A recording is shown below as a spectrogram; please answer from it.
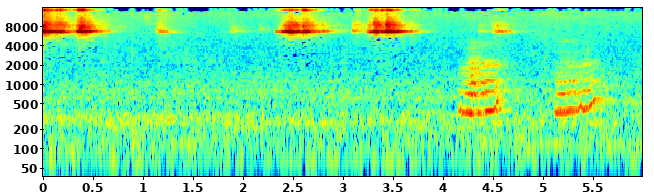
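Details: British Shorthair mother cat with her kittens: thin, very high squeaks repeat about once a second, then two low, rising chirped meows near the end.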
